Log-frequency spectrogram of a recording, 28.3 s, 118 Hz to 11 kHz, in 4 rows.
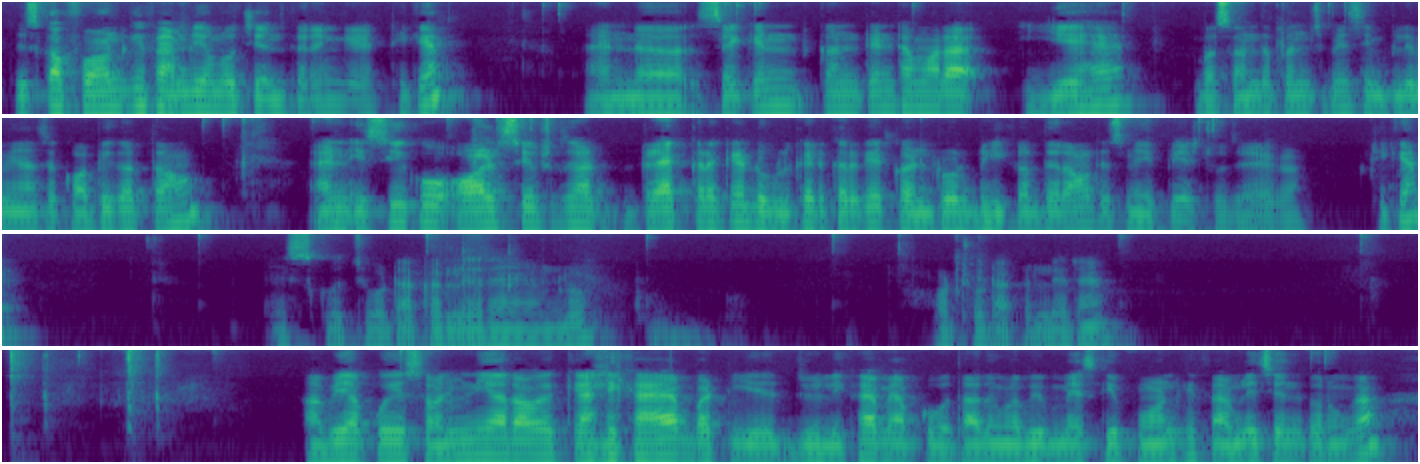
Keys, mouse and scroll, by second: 6.1 ctrl+c, 6.5 click, 11.4 ctrl+v, 13.0 click, 13.7 ctrl+t, 15.1-16.6 drag, 16.6 Return, 17.3-18.7 drag, 18.7 ctrl+t, 19.7-21.2 drag, 21.2 Return, 22.2 click, 27.7-28.3 drag.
